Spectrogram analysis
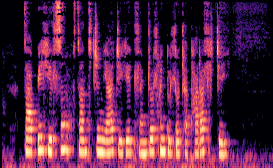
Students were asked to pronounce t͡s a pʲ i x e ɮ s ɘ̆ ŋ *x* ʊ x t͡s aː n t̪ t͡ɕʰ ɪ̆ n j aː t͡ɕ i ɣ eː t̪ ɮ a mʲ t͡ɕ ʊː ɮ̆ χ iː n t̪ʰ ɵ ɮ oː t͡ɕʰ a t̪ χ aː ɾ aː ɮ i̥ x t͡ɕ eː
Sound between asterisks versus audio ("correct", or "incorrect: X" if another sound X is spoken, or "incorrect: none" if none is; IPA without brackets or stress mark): incorrect: χ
